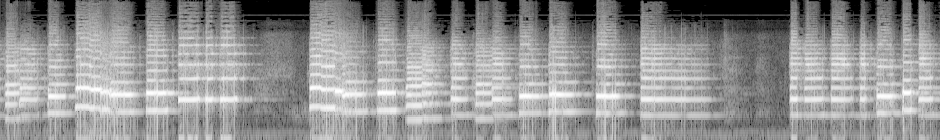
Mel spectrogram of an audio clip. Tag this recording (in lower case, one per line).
playing oboe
